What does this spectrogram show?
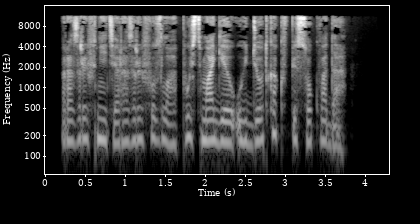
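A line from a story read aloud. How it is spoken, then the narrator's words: Whispered. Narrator (Russian): прошептала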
